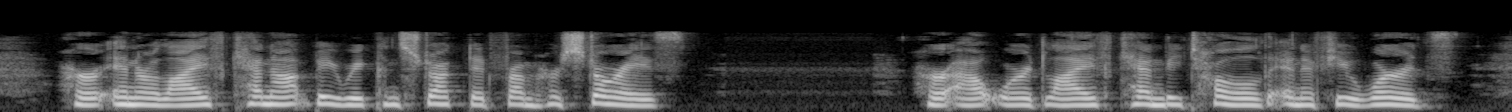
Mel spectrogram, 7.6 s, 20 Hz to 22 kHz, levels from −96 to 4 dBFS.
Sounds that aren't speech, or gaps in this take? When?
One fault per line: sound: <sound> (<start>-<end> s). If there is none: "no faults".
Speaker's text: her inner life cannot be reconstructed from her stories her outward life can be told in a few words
no faults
